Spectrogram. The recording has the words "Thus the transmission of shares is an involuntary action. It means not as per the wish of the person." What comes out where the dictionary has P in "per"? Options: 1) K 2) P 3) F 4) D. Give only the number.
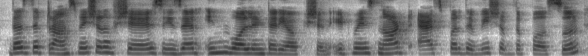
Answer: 3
